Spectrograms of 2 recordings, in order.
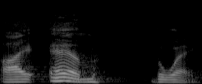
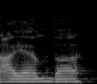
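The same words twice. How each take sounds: First: The stress falls on "am". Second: The stress falls on "way".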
